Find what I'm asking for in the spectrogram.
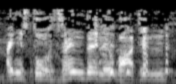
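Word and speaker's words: Einstürzende Neubauten: Che si chiamano Einsturzende Neubauten.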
